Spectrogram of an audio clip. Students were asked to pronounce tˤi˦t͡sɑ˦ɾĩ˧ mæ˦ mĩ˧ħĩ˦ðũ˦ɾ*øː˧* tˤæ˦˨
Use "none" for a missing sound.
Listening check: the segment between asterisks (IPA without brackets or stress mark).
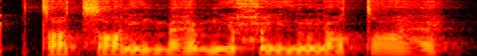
ø˧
